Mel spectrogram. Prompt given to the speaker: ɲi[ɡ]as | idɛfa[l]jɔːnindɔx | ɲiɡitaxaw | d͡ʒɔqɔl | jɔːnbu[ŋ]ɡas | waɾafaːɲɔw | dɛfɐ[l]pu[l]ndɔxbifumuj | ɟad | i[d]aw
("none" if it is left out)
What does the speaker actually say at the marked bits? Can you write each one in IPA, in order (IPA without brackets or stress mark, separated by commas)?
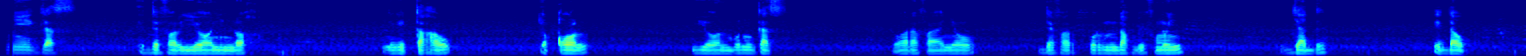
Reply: ɡ, ɾ, n, ɾ, ɾ, d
